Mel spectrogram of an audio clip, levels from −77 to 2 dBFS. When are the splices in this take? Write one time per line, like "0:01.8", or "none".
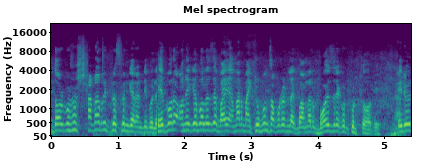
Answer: none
